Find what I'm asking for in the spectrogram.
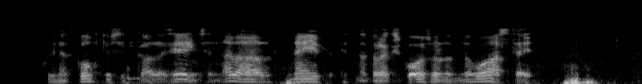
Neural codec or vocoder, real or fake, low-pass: codec, 16 kHz, 4 kbps, FreqCodec, smaller model; fake; 5.4 kHz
